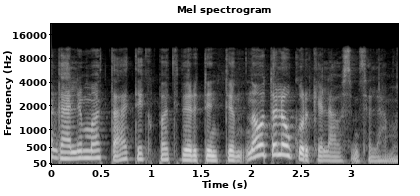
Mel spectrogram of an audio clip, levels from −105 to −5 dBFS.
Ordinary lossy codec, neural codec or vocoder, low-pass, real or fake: Opus, 64 kbps; none; 10.8 kHz; real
